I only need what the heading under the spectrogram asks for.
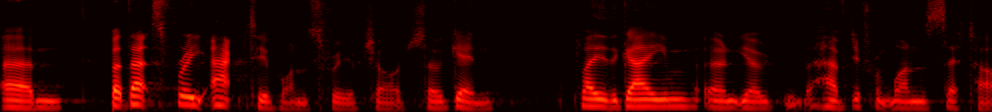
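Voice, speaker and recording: A woman with a South East London accent speaks in a very deep, low voice on a very clean recording with a silent background. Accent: South East London, th-fronting. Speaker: conference speaker. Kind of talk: presentation.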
